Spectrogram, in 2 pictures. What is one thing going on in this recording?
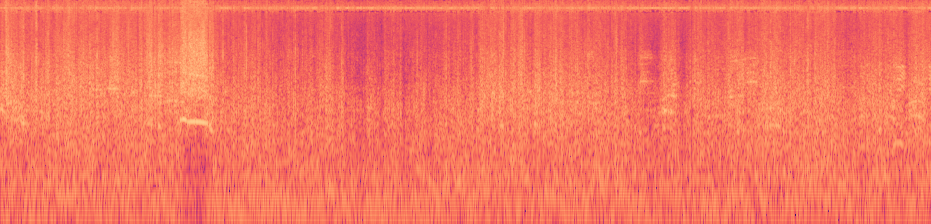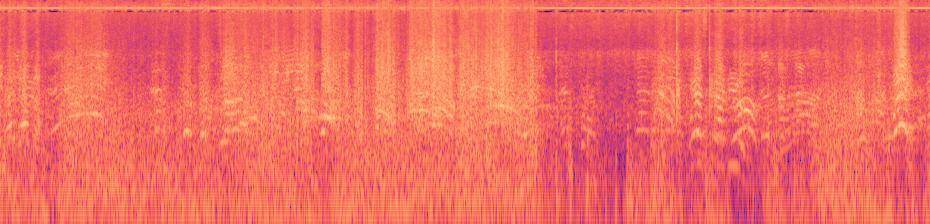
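Wind blows hard across an open field outdoors.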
